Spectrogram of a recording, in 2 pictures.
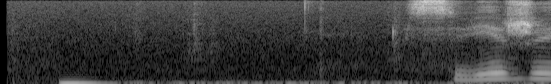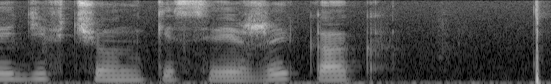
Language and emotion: Russian, neutral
